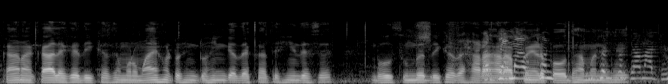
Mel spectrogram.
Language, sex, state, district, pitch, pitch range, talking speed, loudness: Chhattisgarhi, male, Chhattisgarh, Jashpur, 100 Hz, 100-105 Hz, 100 wpm, -24 LUFS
